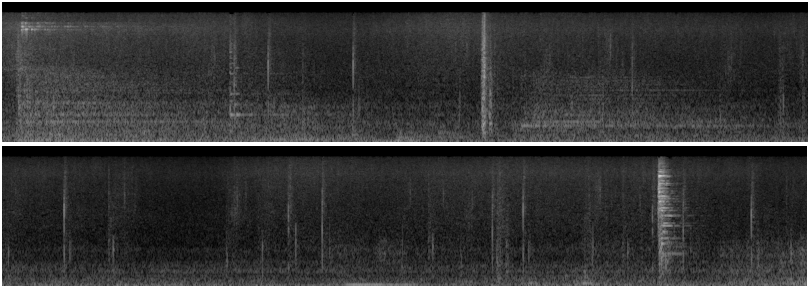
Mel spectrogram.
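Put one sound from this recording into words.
Footsteps scuff across a stone floor.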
